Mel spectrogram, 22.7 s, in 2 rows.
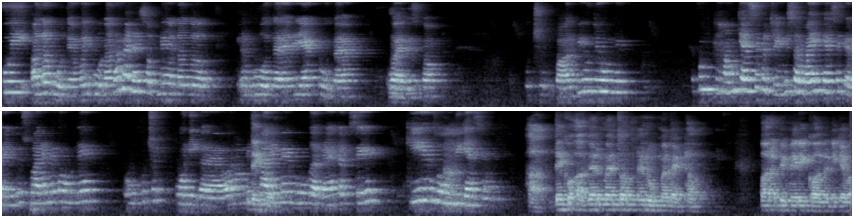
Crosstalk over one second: none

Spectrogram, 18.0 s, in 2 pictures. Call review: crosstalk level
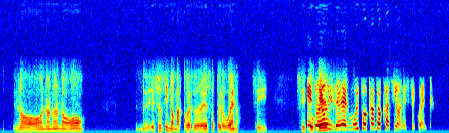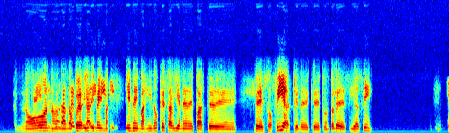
present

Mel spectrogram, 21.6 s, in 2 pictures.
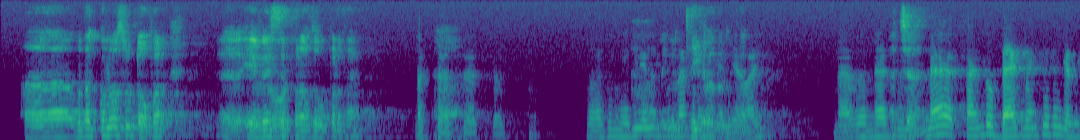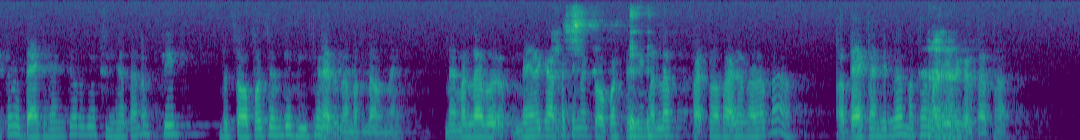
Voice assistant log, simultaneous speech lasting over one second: present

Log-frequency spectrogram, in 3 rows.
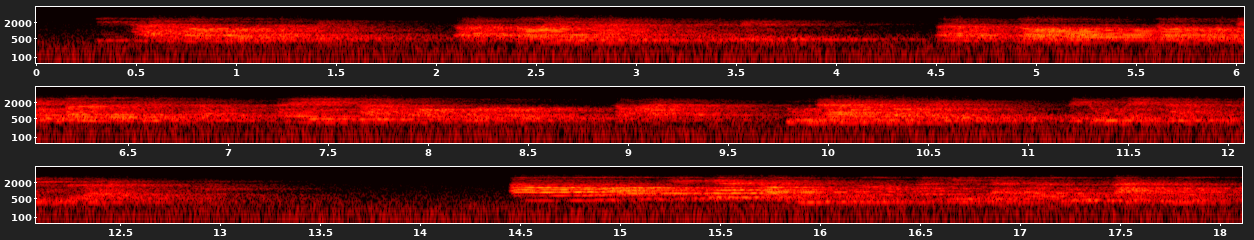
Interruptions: none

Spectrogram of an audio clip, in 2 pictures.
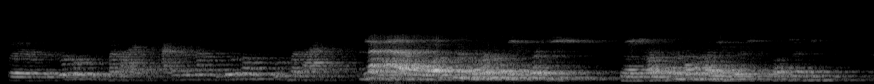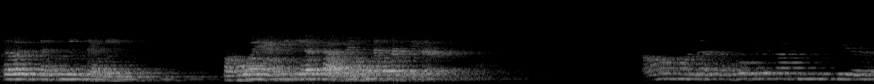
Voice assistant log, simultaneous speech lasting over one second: present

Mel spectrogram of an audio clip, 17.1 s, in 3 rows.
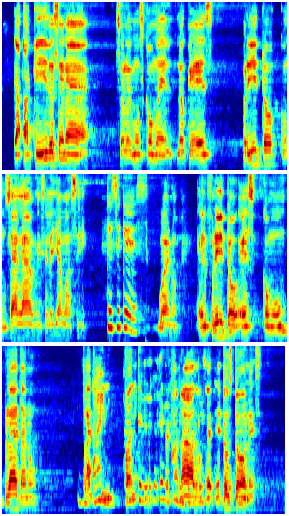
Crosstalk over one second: present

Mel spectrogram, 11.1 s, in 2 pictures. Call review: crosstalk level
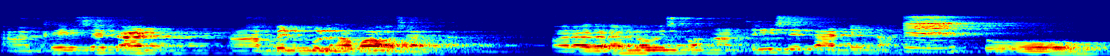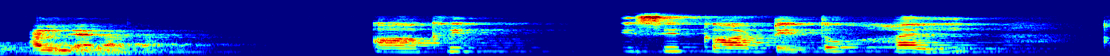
none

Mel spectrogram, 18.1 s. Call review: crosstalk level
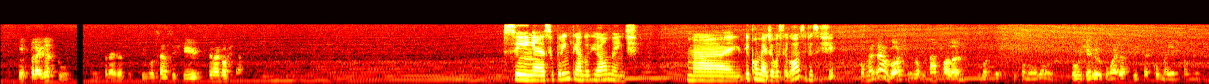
none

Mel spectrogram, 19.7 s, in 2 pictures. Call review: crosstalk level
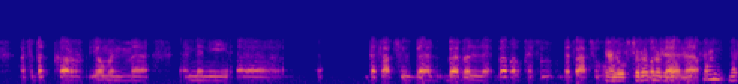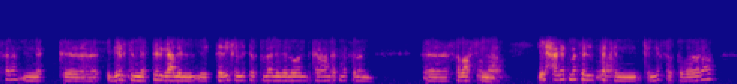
present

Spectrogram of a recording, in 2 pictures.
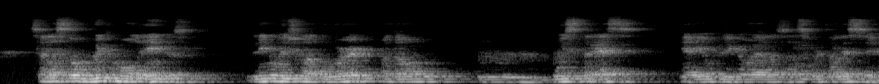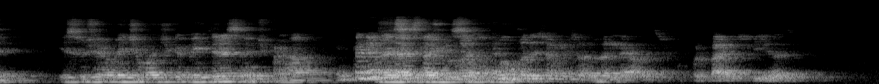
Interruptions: present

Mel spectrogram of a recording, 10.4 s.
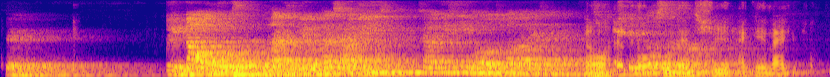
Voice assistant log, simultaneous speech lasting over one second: present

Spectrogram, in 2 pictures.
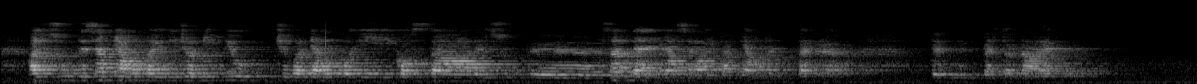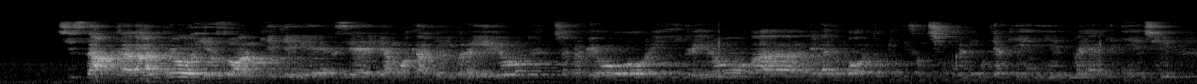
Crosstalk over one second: none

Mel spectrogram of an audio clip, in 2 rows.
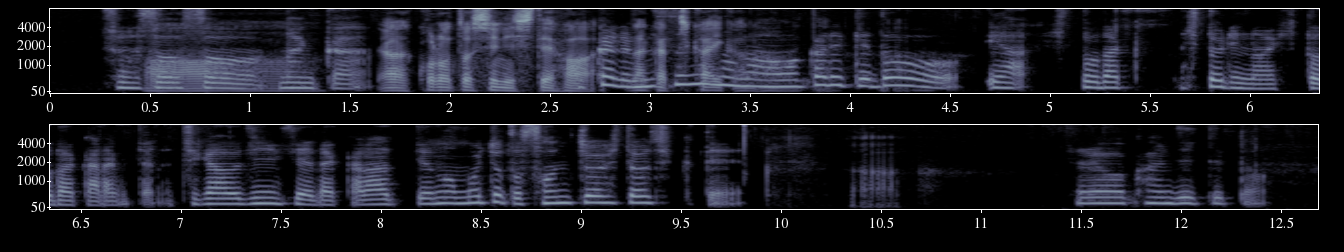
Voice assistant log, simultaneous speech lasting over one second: present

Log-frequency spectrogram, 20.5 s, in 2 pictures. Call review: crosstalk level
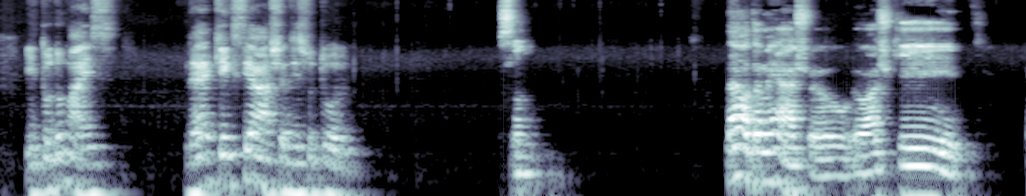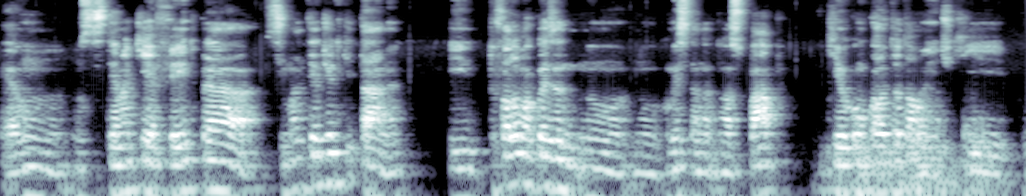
none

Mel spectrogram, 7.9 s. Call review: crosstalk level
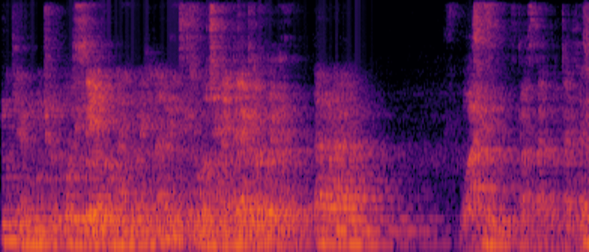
present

